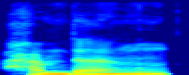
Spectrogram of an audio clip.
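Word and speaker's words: حمدا: তারপর হামদান, হা গলার মাঝখান থেকে যেন হা না হয়ে যায়।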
